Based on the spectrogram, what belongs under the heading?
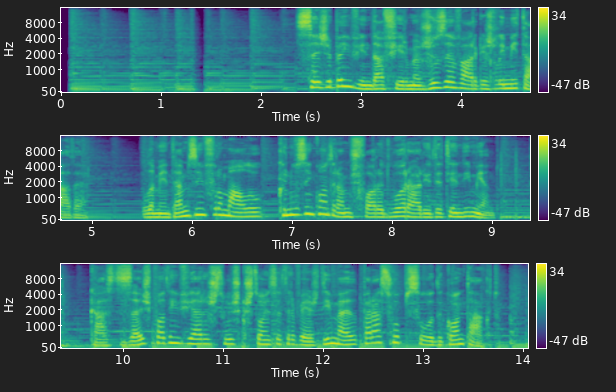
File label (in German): warteschleife, portugiesisch, sprecher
